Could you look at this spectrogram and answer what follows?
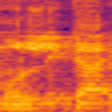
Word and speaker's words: মল্লিকা: Next রয়েছে মল্লিকা ইজ a nice girl, দেখো এর উচ্চারণ কিন্তু আ হয় কিন্তু, ঠিক আছে।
